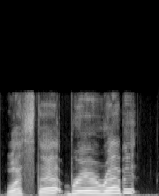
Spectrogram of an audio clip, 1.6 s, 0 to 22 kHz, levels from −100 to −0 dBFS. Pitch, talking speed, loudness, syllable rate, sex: 305 Hz, 150 wpm, -13 LUFS, 3.8 syllables/s, female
